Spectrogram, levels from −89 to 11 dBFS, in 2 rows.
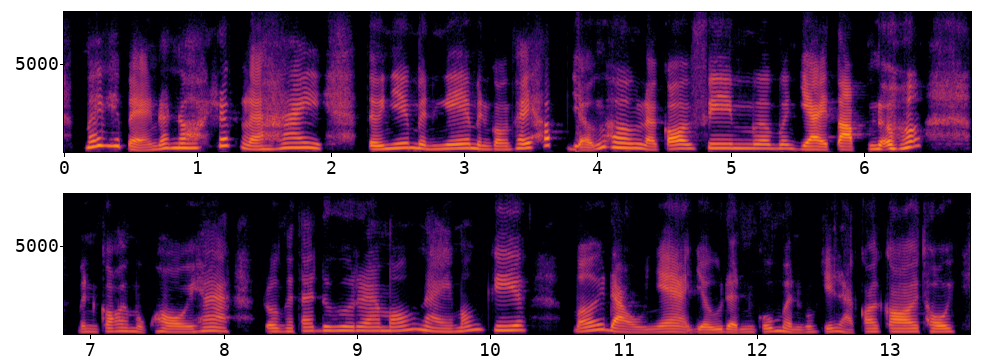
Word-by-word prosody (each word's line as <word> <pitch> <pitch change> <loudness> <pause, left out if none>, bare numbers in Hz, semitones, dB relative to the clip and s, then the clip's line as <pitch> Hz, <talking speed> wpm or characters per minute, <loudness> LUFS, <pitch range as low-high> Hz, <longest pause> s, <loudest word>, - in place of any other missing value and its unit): mấy 320 +7 +6
cái 370 0 +2
bạn 145 +4 +1
đó 235 +4 +1
nói 260 0 +4
rất 385 -3 +1
là 185 -6 +2
hay, 260 +6 +1 0.3
tự 190 - +3
nhiên 250 +6 +2
mình 205 -5 -1
nghe 230 +3 +3
mình 210 -6 -1
còn 180 -1 -2
thấy 245 +6 +3
hấp 395 +5 +2
dẫn - - -1
hơn 270 -4 +4
là 175 - +1
coi 220 +5 +4
phim, 240 0 0
ơ, 230 0 +1
bơ 225 0 -3
dài 175 -3 +6
tập 170 -1 +8
nữa. 220 - +3 0.5
Mình 160 0 -10
coi 185 +3 -4
một 165 -5 -8
hồi 155 -3 -3
ha, 205 +1 -2 0.3
rồi 180 0 -3
người 175 0 -8
ta 210 +3 -5
đưa 220 +1 -2
ra 215 -1 -2
món 220 +7 -3
này 180 -8 -4
món 225 +9 -4
kia. 245 +1 +1 0.4
Mới 255 +6 -1
đầu 140 - 0
nha, 160 +2 -1
dự 145 0 -3
định 150 -1 -4
của 170 +5 -5
mình 170 -7 -4
cũng 150 +1 -11
chỉ 170 - -5
là 175 -7 -8
coi 170 0 -4
coi 170 0 +1
thôi, 170 0 -1
205 Hz, 235 wpm, -23 LUFS, 170-245 Hz, 0.5 s, tập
